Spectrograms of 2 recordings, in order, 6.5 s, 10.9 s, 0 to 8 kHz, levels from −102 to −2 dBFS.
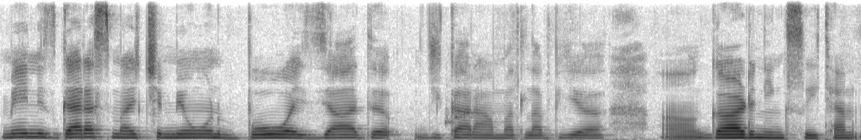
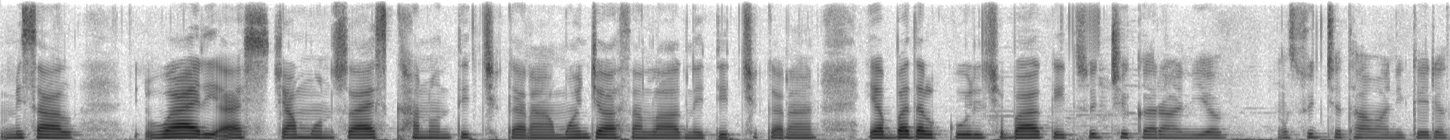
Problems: none marked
